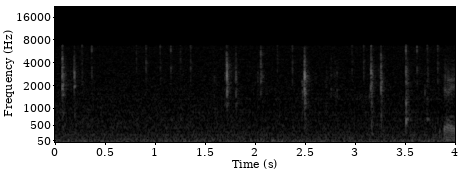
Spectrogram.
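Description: Faint clicks of a computer keyboard and mouse: a few single taps, then a quicker run of clicks in the last second.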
